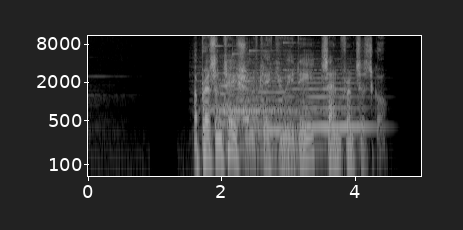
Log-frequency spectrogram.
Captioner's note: voiceover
